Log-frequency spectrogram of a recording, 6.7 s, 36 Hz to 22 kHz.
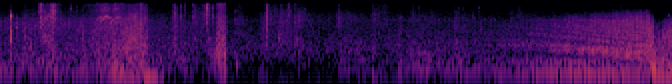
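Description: Propeller plane engine from the Far Cry 5 video game, a rough droning roar that fades mid-clip and then swells steadily louder toward the end, with scattered sharp game noises over it.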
